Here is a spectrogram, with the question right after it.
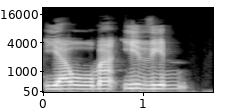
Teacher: Gak cukup dengan vokal I saja. Kalau baris bawahnya 2, gak cukup dengan vokal I saja, tapi dibaca menjadi vokal konsonan in. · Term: tanwin kasroh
